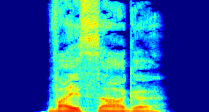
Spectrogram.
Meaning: inflection of weissagen: 1. first-person singular present 2. first/third-person singular subjunctive I 3. singular imperative
- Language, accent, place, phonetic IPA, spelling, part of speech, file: German, Germany, Berlin, [ˈvaɪ̯sˌzaːɡə], weissage, verb, De-weissage.ogg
